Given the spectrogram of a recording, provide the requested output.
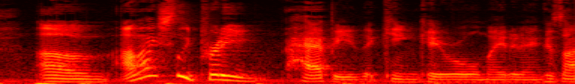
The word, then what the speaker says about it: King K. Rool: I love King K. Rool. Apparently, they asked the guy on Twitter today who named him how to pronounce it, and he said King K.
